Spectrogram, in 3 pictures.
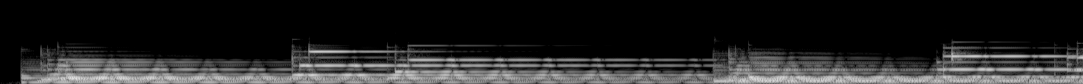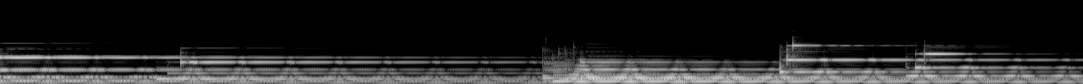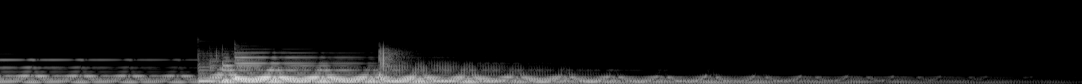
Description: Fender Rhodes; EQD

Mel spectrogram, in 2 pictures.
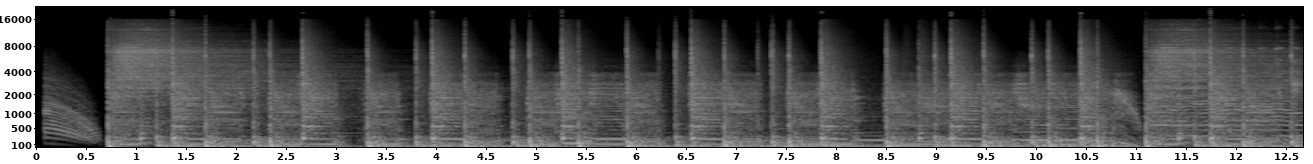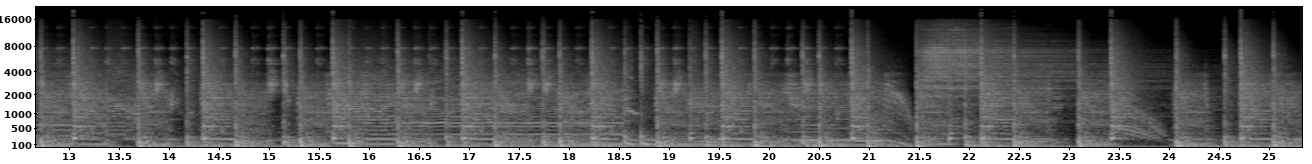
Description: BIG ROOM DRUM SAMPLES

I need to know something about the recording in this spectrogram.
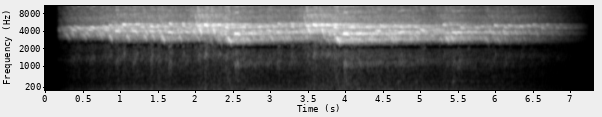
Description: stereo birds

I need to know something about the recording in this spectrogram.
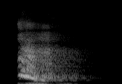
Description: Princess KnockBack VOX

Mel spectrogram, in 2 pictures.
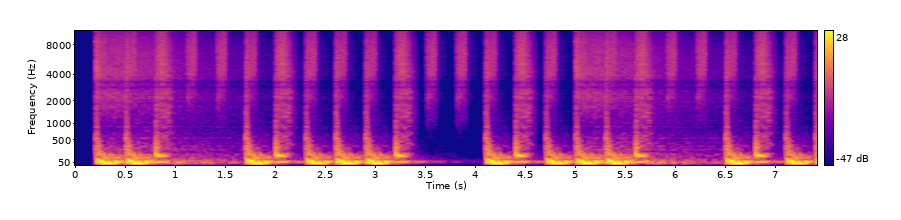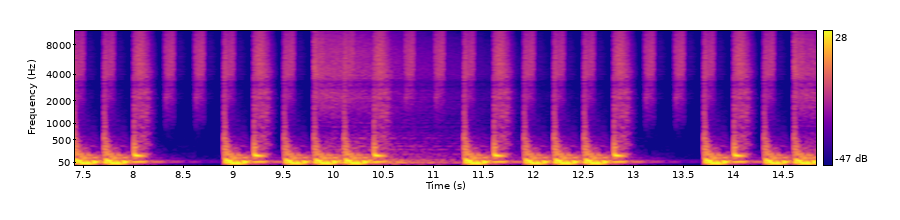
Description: Drums

